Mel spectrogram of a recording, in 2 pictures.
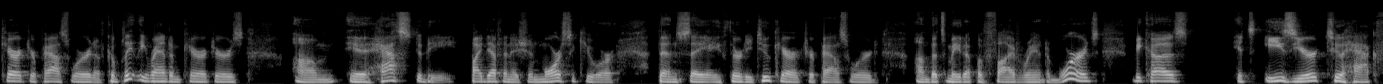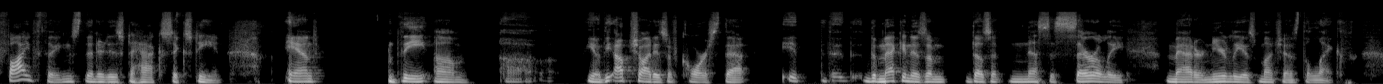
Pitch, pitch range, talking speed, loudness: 125 Hz, 115-145 Hz, 145 wpm, -26 LUFS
